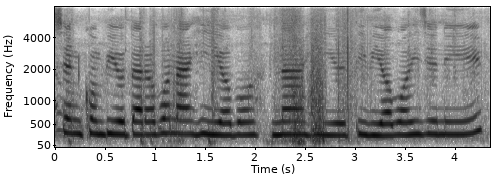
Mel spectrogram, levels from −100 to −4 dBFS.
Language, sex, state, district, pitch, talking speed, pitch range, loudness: Chakma, female, Tripura, Dhalai, 275 Hz, 140 wpm, 270-285 Hz, -14 LUFS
